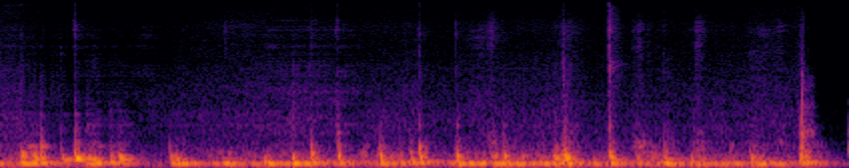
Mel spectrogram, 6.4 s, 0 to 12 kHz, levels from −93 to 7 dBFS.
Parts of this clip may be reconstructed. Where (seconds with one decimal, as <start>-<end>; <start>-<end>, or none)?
0.0-1.2; 2.0-2.7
